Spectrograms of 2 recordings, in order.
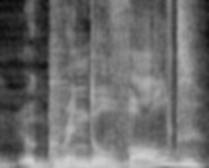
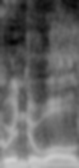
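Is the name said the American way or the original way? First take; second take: original; American. First: The name has its original, non-American pronunciation. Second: The name has an Americanized pronunciation. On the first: This is the proper pronunciation of the name. "if you want to pronounce it properly" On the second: This is how the Americans in the film say it. "all the Americans in the film say"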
